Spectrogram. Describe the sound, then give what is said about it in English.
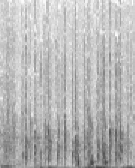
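A brief round-of-applause sound effect played on James O'Brien's LBC radio phone-in show, many hands clapping in a dense, steady patter that stays fairly loud for just under two seconds, with a low hum underneath. “Dave, you can keep your round of applause.”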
